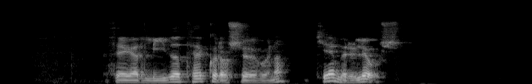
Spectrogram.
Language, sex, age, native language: Icelandic, male, 20-29, Icelandic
